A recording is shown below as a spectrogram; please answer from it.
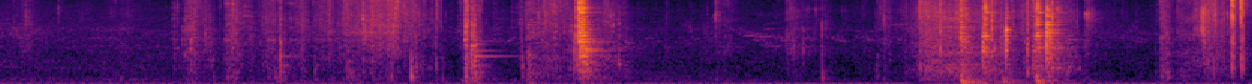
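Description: Metal clinks and knocks as the steel tarp roll bar of a dump trailer is worked into its end bracket and locked down. A few light clinks come first, then one louder knock about four seconds in and a quick run of loud clanks a little after six seconds.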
